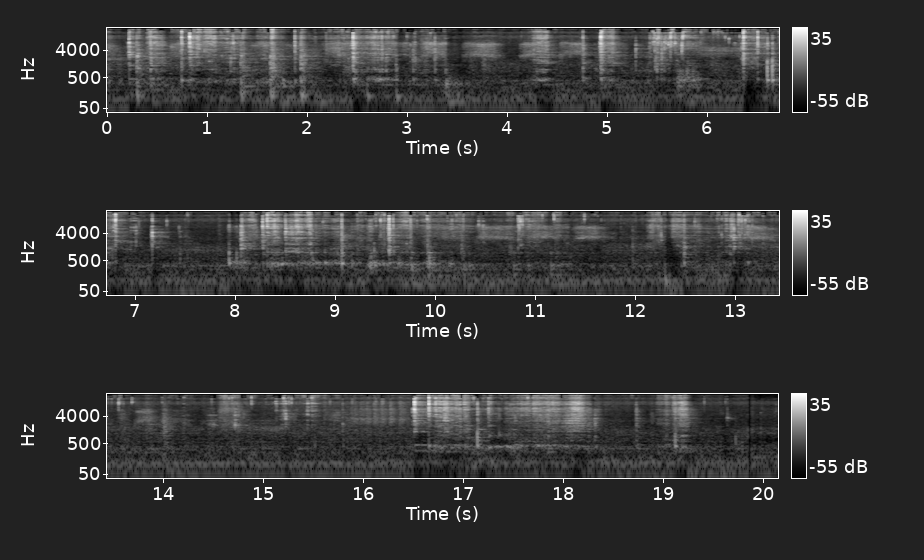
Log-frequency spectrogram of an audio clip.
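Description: Steady scraping, clinking and metallic rubbing as boiled mutton is lifted out of a stock pot with a utensil, a continuous busy clatter of metal on metal lasting the whole stretch with no talking.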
